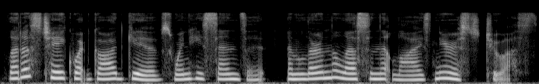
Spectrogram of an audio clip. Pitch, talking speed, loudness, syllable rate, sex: 255 Hz, 210 wpm, -16 LUFS, 4.6 syllables/s, female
